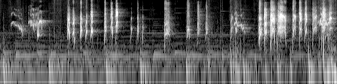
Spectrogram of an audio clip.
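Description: Pet budgerigar calling: a rapid run of short, shrill chirps in several bursts, loudest near the end.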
